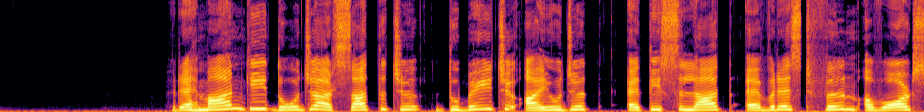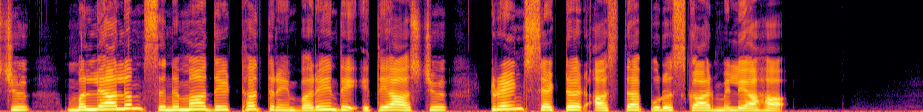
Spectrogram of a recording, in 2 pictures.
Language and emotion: Dogri, neutral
